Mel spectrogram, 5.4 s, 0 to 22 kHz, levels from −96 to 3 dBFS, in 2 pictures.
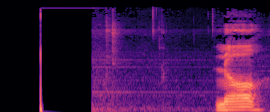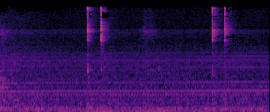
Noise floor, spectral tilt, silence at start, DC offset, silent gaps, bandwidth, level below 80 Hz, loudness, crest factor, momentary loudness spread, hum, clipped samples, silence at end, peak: -58 dBFS; -4.5 dB/octave; 0.4 s; under 0.1%; none; 16.5 kHz; -52 dBFS; -21 LUFS; 26 dB; 28 LU; none; under 0.1%; 0.55 s; 0 dBFS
